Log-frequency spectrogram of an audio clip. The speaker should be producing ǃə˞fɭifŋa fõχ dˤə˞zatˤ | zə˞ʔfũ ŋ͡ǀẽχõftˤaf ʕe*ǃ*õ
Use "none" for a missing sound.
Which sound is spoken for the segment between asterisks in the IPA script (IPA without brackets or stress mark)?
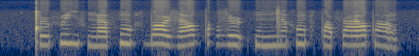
tˤ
